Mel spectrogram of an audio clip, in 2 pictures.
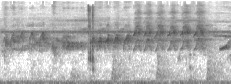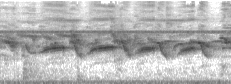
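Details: A female Chinese hwamei gives its xùy call meant to rouse males into song. After a noisy start come loud downslurred whistles, repeated roughly every half second and rising then dropping in pitch, with a constant thin high tone behind.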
